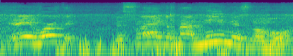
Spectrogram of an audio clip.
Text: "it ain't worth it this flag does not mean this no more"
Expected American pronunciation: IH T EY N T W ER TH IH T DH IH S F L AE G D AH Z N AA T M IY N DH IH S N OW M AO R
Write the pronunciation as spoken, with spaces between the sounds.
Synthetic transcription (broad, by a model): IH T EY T W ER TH IH T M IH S F L AE G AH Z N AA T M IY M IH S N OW M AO R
